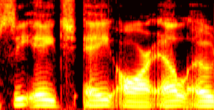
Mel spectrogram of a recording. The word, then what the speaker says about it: Charlot: Jayla Charlo. Charlotte. C H A R L O T. Charlo the catcher. And And again, if I butcher these names, it's just because I'm from north of here.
